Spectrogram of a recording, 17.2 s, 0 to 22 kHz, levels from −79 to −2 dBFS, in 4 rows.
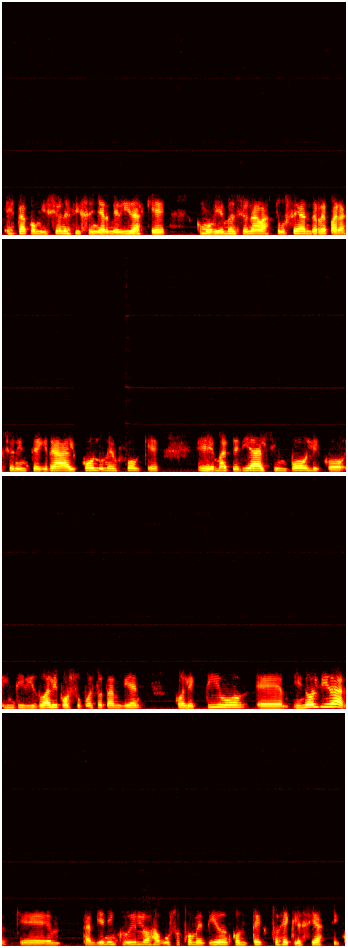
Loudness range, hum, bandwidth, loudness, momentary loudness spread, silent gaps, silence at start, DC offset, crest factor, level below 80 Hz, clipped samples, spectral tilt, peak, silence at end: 4 LU; none; 3.8 kHz; -21 LUFS; 10 LU; none; 0.05 s; under 0.1%; 18 dB; -64 dBFS; under 0.1%; -8 dB/octave; -2 dBFS; 0.1 s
